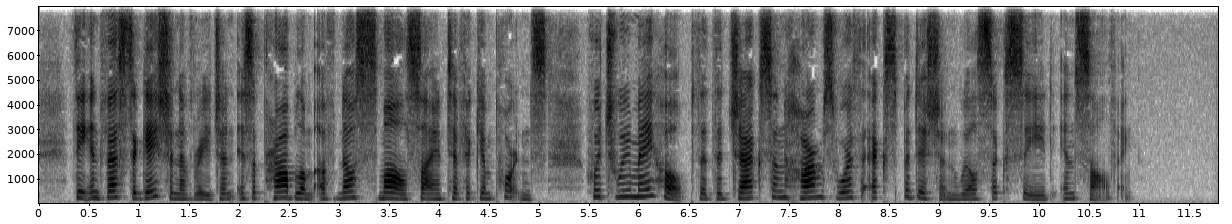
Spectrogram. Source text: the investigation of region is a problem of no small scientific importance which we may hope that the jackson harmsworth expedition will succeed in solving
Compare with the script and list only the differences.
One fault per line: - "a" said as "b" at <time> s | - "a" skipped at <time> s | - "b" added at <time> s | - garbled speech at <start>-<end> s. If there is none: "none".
none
